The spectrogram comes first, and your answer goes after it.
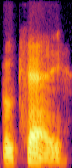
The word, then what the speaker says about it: Bucket: Yeah, well, and it's pronounced bouquet, you know.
